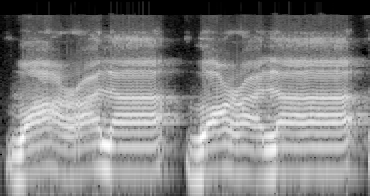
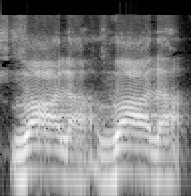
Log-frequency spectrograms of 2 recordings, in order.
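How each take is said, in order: First: Very slow वाला with a throat ain mid-word; wa, squeezed ain, then long "laa" in वाला; correct ain. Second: वाला short, with the ain lost; hamza mistake. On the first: Teacher correcting the mistake, drawn-out recitation. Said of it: "ऐसा नहीं पढ़ना". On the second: Teacher showing people's mistake, ain dropped. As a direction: say वाला quickly and smoothly, no throat catch. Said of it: "आइन को हमज़ा पढ़ जाते हैं". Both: Shown as a demonstration.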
